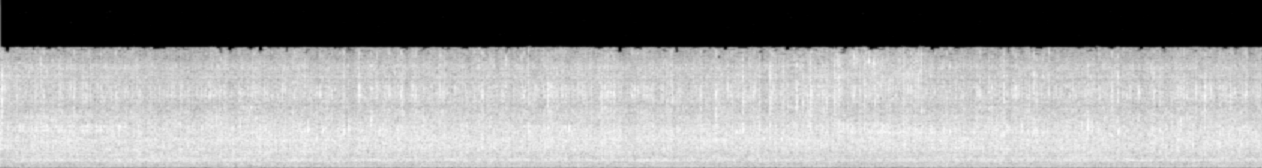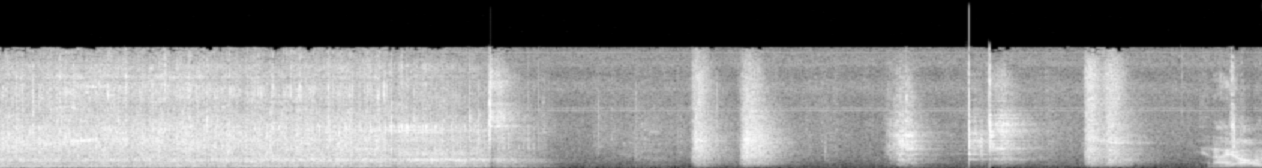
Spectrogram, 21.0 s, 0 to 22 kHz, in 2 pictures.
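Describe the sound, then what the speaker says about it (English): An air drill bores nutplate holes in an RV-7 aircraft wing flap, running as a loud, steady whine for about fifteen seconds before giving way to short bursts and clatter. "now I can drill these holes"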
